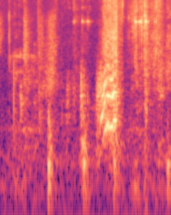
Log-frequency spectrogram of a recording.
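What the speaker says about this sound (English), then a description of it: "There's a zipper on the front here with a pocket that opens the whole side." A zipper on the front pocket of a fabric tote bag is drawn in one short, raspy pull, close and soft, with faint handling rustles before and after.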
